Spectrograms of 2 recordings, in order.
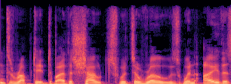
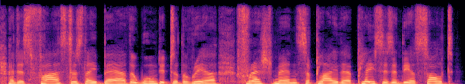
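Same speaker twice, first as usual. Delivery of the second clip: high-pitched, urgent eyewitness report; excited maiden; 10 semitones higher than usual. Acted. Maiden at lattice reports battle to knight, agitated. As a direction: call the battle high and fervently.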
